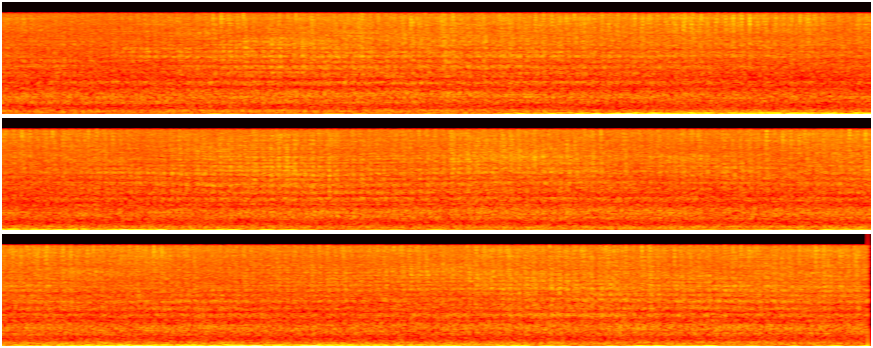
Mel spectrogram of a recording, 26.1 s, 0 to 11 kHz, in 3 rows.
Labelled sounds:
10.9	11.2	vessel noise, 2.4 to 2.5 kHz

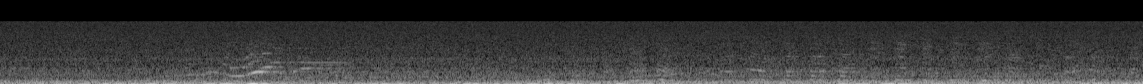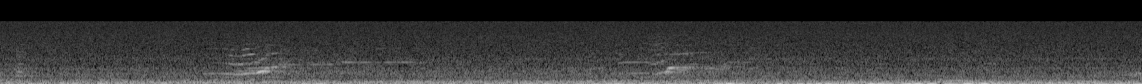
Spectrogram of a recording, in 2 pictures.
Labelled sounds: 3.0	3.4	humpback whale, 0.90 to 1.1 kHz
13.6	14.4	humpback whale, 0.80 to 1.6 kHz
15.3	15.6	humpback whale, 1.0 to 1.1 kHz
17.6	18.4	humpback whale, 0.80 to 1.7 kHz

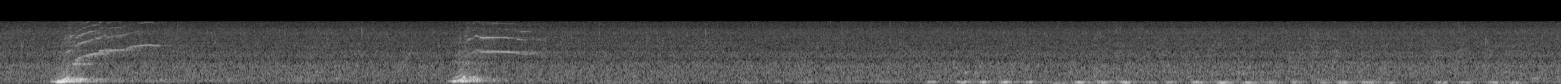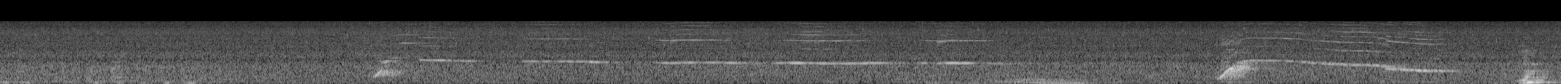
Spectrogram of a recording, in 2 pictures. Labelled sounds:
0.7	1.6	humpback whale, 1.1 to 7.3 kHz
4.7	5.4	humpback whale, 1.5 to 7.1 kHz
19.5	20.4	humpback whale, 1.1 to 4.0 kHz
20.8	21.7	humpback whale, 0.97 to 7.7 kHz
22.1	22.8	humpback whale, 0.94 to 7.2 kHz
23.4	25.5	humpback whale, 0.97 to 7.1 kHz
27.9	30.1	humpback whale, 0.78 to 7.1 kHz

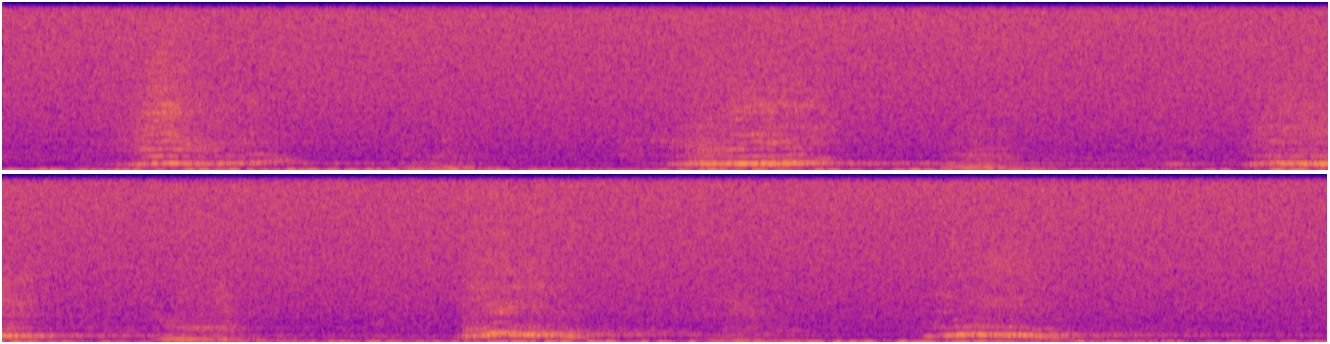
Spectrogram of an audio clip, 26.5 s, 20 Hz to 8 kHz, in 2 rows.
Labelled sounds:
1.4	2.7	humpback whale, 0.80 to 1.3 kHz
6.9	7.7	humpback whale, 0.83 to 3.2 kHz
18.1	18.4	humpback whale, 1.3 to 1.7 kHz
22.9	23.2	humpback whale, 0.80 to 0.93 kHz

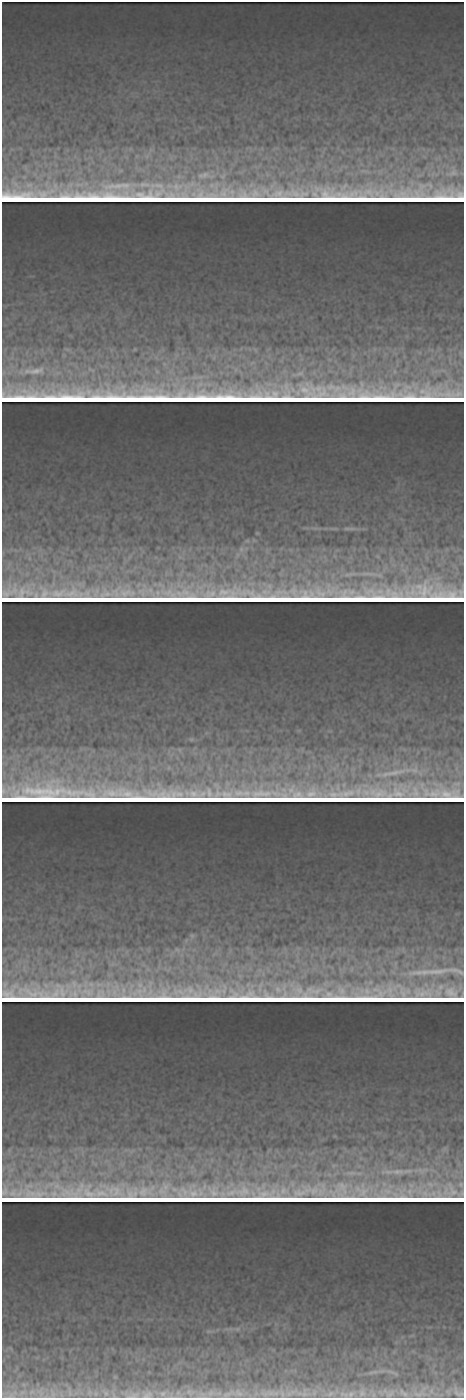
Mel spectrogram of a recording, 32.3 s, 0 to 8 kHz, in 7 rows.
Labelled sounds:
12.2	12.6	humpback whale, 0.99 to 1.2 kHz
29.9	30.2	humpback whale, 0.99 to 1.2 kHz

